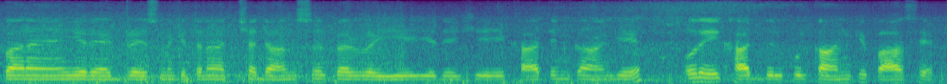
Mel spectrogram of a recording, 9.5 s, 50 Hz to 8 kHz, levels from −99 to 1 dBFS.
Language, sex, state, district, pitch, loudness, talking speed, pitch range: Hindi, male, Bihar, Jamui, 120 Hz, -19 LUFS, 150 wpm, 120-125 Hz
